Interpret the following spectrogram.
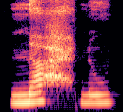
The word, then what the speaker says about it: نحن: Ha is from the middle of the throat. So in order to pronounce this ha, you have to open the mouth wide and you have to exhale the air out. Nahnu. If you say nahnu, it will be wrong because it will replace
